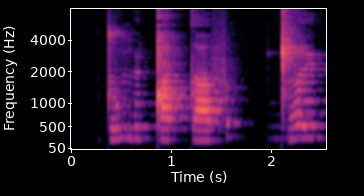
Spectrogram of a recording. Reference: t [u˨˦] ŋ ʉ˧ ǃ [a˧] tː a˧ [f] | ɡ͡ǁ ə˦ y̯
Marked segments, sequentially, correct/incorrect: correct, correct, correct

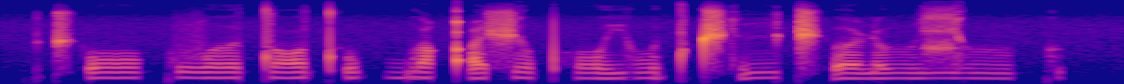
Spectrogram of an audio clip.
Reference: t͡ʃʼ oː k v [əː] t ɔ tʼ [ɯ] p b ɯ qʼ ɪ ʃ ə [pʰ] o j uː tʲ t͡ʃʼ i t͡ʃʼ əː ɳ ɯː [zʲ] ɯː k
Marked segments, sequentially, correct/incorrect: correct, incorrect: u, correct, incorrect: ʑ

